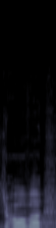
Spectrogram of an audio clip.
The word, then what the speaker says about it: Yahweh: with people about this some say Yahweh King James says Jehovah yahovah look uh we're we're talking about four consonants and doing the best we can the pronunciation I've landed on is Yahweh so if you hear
